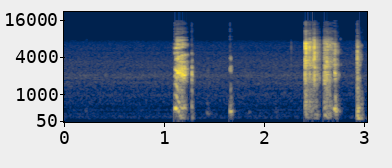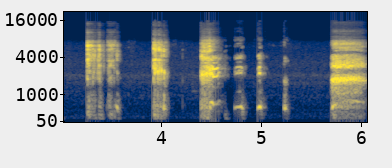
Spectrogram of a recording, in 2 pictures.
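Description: A woman laughing helplessly in short, breathless bursts and gasps after about a second of silence, breaking into loud laughter near the end.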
